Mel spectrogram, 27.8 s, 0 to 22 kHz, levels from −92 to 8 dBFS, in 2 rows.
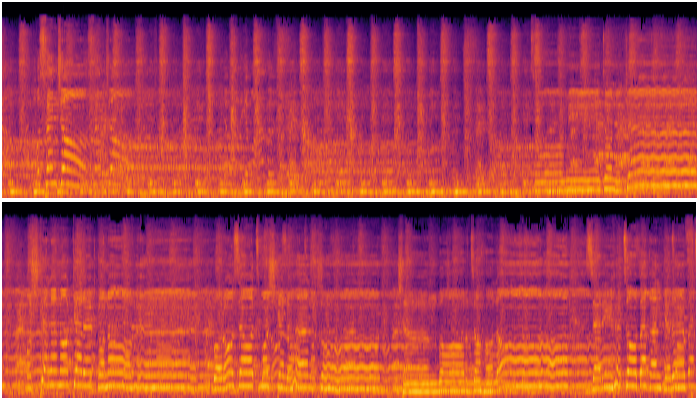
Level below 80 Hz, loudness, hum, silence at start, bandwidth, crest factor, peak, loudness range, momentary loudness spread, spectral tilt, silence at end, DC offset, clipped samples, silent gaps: -40 dBFS; -13 LUFS; none; 0 s; 16 kHz; 14 dB; 0 dBFS; 6 LU; 7 LU; -4.5 dB/octave; 0 s; under 0.1%; under 0.1%; none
